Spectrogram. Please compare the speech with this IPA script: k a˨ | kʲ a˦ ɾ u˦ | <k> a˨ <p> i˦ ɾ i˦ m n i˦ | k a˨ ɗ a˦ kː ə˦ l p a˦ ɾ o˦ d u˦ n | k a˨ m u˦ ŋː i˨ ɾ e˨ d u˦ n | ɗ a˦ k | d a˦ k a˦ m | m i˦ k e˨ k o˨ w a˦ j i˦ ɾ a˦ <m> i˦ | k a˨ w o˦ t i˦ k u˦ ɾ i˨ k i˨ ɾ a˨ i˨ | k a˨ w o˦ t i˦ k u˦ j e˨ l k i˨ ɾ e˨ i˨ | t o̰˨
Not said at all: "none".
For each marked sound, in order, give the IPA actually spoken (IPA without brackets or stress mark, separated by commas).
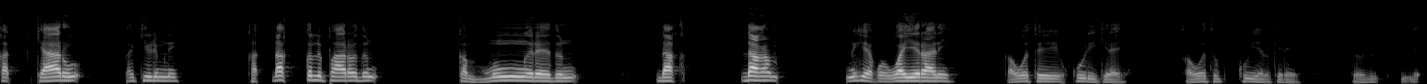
k, k, n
